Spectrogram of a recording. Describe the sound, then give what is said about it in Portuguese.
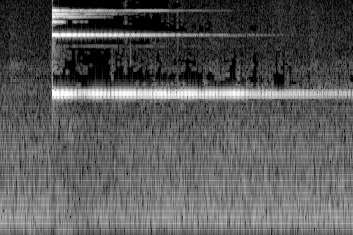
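A single meditation bell is struck once, giving a bright, clear metallic ring whose shimmering overtones hang in the air and slowly fade over a few seconds against a quiet background. “Observa o efeito do som do símbolo nesse espaço.”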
